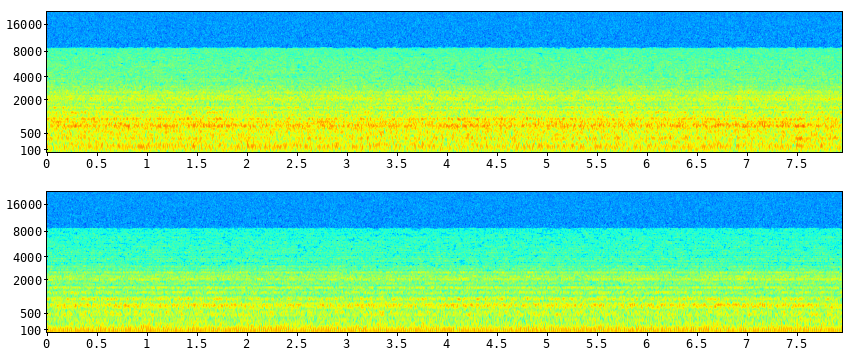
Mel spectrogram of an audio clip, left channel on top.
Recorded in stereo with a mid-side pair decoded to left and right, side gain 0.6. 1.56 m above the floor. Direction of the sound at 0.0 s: 55° left.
